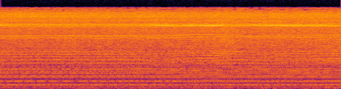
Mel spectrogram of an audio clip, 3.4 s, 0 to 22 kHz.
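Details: DJI Mavic Pro hovering on stock propellers, motor rpm around 5,550–5,570 at takeoff and hover; steady even multi-tone prop buzz holding pitch without wobble or rattle, healthy hover.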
